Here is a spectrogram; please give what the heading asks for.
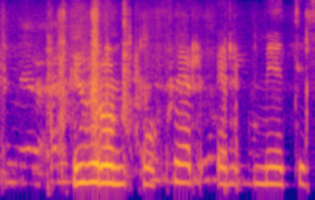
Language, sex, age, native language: Icelandic, male, 9, Icelandic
